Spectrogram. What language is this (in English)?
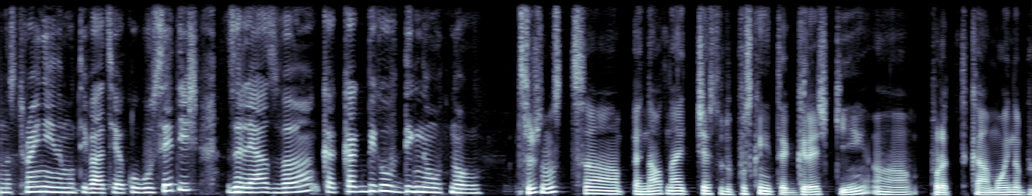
Bulgarian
